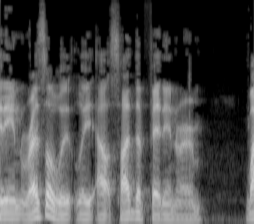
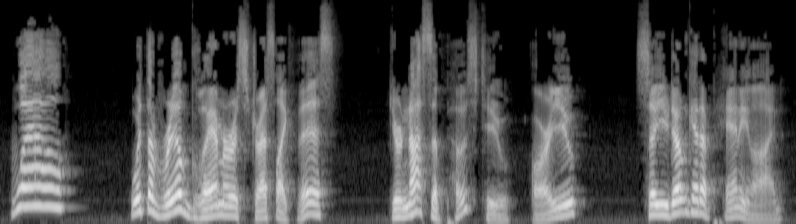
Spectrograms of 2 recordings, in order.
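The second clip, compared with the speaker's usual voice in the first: naive Robin voice; 6 semitones higher than usual. Acted.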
